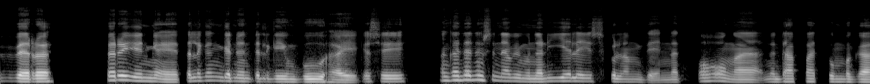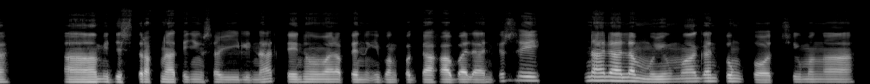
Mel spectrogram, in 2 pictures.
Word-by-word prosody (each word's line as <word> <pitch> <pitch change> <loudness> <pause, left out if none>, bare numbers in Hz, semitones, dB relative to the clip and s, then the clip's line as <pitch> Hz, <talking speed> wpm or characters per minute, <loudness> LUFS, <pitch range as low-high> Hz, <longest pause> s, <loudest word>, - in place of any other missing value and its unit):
Pero 140 -1 +9 0.6
pero 195 +2 +6
yun 165 -5 +2
nga 145 - +1
eh, 115 -2 +3
talagang 170 +3 -3
ganun 150 -3 0
talaga 135 -2 -3
yung 125 -2 +1
buhay 115 -5 +4
kasi 135 +2 -1 0.3
ang 185 - -4
ganda 200 +1 +4
nung 205 -1 +1
sinabi 165 -5 -3
mo 140 - -3
na-realize 150 +1 -1
ko - - -12
lang 120 -3 -6
din 100 +1 -6
na 115 - -3 0.2
oo 155 +1 -2
nga 115 -1 0
na 125 - -5
dapat 130 +2 -3
kumbaga 120 -3 0 0.6
um, 115 0 +4
i-distract 115 0 -2
natin 115 0 -1
yung - - -13
sarili 110 -1 -5
natin. 120 +1 -3
Humanap 120 -1 0
tayo 115 - +1
ng 110 - -11
ibang 110 -1 -6
pagkakaabalahan 110 +1 0
kasi 185 +1 -2 0.5
naalala 175 -3 +4
mo 125 -3 -2
yung 125 +1 -1
mga 140 +1 0 0.2
gan'tong 140 -2 -3
thoughts, 105 +2 -3
yung 120 0 -6
mga 120 0 -3
125 Hz, 160 wpm, -22 LUFS, 115-150 Hz, 0.6 s, Pero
